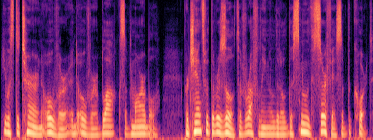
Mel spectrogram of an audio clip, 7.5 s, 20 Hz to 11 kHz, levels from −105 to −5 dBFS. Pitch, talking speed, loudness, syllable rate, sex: 125 Hz, 195 wpm, -19 LUFS, 4.9 syllables/s, male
